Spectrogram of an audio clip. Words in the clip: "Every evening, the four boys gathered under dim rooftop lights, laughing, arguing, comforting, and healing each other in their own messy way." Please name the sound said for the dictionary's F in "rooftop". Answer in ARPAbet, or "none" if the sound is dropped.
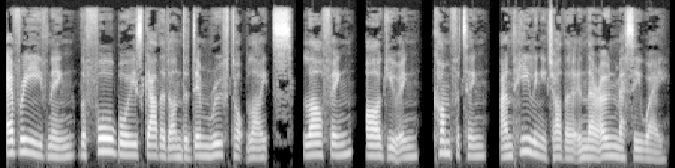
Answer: F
